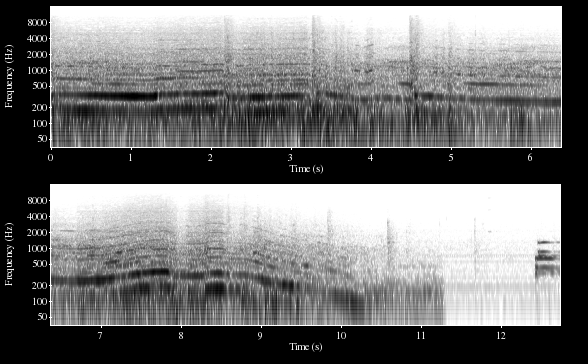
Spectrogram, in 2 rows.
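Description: A Gran Turismo 7 race car engine drones loud and close as it climbs uphill, its pitch rising and dipping through gear changes and throttle shifts before cutting off near the end, with faint ticks after.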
